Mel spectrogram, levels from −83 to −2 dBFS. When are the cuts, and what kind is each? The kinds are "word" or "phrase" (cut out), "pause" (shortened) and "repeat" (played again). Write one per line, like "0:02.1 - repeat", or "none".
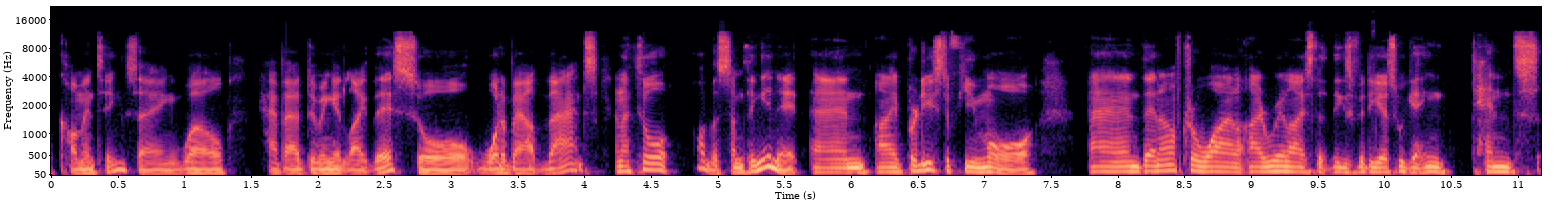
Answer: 0:04.2 - pause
